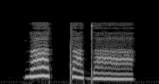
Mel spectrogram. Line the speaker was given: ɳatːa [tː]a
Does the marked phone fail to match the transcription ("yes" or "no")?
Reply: yes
